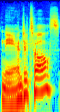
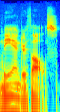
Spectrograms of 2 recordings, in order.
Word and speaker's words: Neanderthals: where he had proposed bringing back Neanderls which people always get angry are like Robert you're mispronouncing it again. That is how you say what most people call Neanderthalss.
